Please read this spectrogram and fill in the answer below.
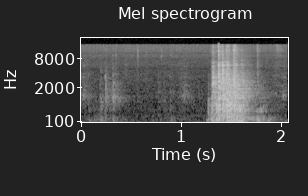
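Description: Hands handling the wooden nest frame on the tabletop: one short scraping rustle about a second and a half in, lasting about half a second.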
